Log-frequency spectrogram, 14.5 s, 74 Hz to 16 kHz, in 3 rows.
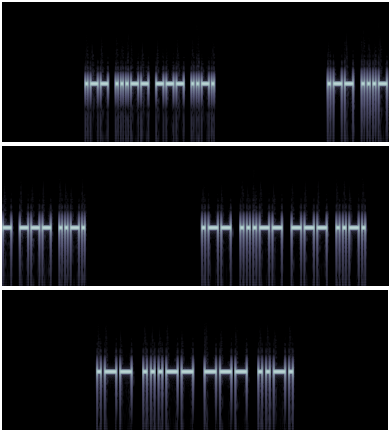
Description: Morse code, heard as a keyed tone, about 32 wpm, 700 Hz. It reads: W3OF W3OF W3OF W3OF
